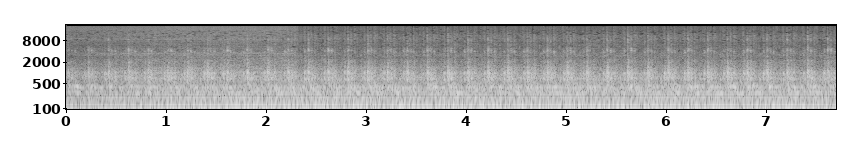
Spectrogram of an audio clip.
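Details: Diesel with knocking, injector lines to the pump loosened one at a time: steady, fairly even knock over the low idle rumble; knock vanishes when the number one cylinder line is loosened; injector or pump suspected.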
